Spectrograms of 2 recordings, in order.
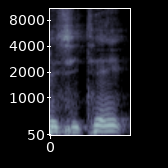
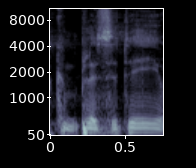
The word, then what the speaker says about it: Complicité: Complicité, yeah, you can say it like that, but it's now it's complicity or it's complicité, it's whatever you like, you know.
